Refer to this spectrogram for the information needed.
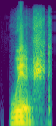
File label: "whisht", American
